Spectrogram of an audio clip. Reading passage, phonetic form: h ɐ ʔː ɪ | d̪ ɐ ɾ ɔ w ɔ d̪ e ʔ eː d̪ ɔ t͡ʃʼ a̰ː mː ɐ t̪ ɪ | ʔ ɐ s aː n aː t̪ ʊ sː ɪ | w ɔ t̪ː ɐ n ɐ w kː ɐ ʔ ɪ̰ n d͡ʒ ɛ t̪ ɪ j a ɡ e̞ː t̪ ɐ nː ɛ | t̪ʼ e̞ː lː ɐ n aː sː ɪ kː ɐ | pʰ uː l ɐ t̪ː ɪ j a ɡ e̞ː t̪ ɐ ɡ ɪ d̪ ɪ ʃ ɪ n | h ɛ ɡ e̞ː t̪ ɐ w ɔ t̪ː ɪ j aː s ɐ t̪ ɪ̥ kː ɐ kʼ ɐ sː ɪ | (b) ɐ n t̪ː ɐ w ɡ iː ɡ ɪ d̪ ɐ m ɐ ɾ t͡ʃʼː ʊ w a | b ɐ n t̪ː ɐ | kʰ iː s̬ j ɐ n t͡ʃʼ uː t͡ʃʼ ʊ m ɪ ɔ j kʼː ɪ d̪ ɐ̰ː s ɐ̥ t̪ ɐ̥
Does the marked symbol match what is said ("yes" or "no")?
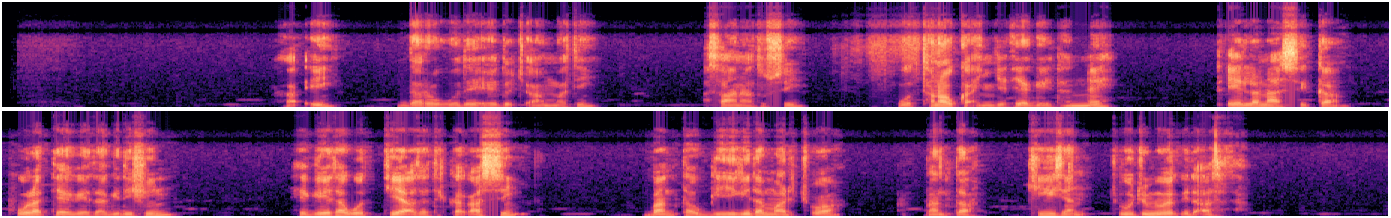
yes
